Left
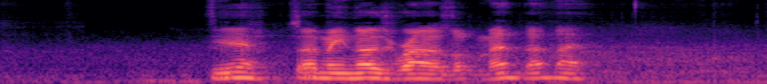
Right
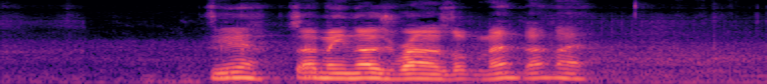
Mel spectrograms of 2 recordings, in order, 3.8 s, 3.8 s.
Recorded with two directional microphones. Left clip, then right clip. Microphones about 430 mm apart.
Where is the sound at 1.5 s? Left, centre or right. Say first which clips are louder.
Right 2 dB; centre.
